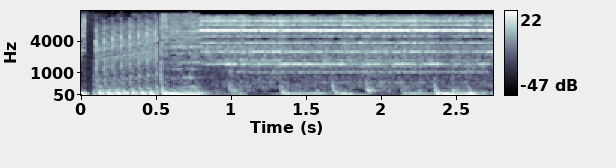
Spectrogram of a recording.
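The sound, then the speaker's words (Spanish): A loud alarm clock bell rings continuously, a rapid metallic clatter sustained for a few seconds with no voices. “Se acabó el recreo, sonó el ring del despertador.”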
